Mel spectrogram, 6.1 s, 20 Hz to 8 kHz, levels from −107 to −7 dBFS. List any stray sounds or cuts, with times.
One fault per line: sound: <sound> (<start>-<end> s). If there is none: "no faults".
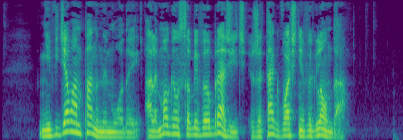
no faults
